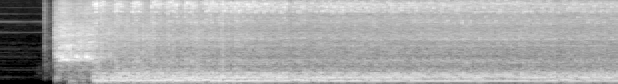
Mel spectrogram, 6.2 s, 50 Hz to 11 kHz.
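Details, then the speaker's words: BMW S1000RR inline-four that sounded like a tractor from a heavy misfire, after replacing a fried ignition coil pack; fires instantly and settles into a smooth, even, steady run with no misfire stumble; issue solved. "Issue is solved."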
